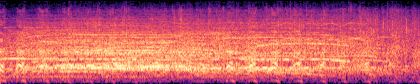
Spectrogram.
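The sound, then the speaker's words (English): A large arena crowd of wrestling fans chants "you suck" at a wrestler coming out, in loud unison, the voices blending into a sustained roar with scattered cheers and clapping throughout, fading slightly at the end. “How does that make you feel when you come out after all these years and the term of endearment that they choose to cheer is, you suck?”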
